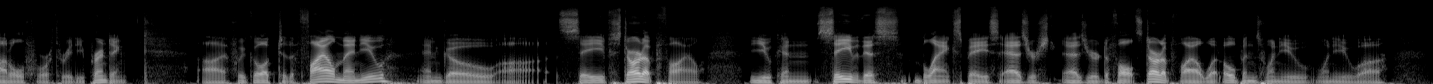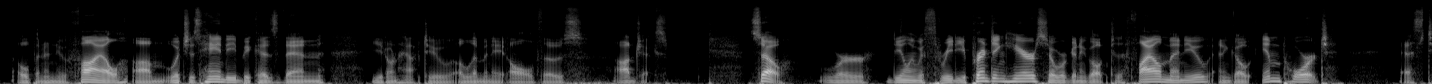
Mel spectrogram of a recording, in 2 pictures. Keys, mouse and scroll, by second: 3.2-5.1 drag, 23.9 click.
